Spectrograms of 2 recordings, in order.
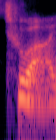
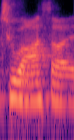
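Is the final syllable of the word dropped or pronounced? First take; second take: dropped; pronounced. First: The word is said without its final syllable. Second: The word is said with its final syllable. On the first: The speaker calls it right. "You don't say the second part of that" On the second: The speaker calls it wrong. "It's not Tuatha"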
